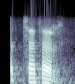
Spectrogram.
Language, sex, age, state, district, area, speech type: Hindi, male, 18-30, Madhya Pradesh, Jabalpur, urban, conversation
